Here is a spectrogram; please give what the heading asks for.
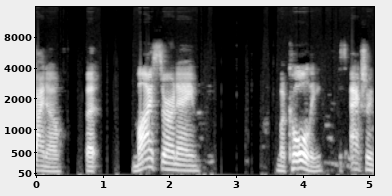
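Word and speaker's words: Macaulay: l a y now we pronounce my my family and I and quite a few others that we know pronounce it as mcoi as if it just had was either a straight l y or an l e y now know the fact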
